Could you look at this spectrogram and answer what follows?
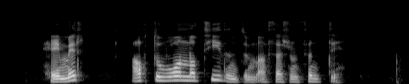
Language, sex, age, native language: Icelandic, male, 40-49, Icelandic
